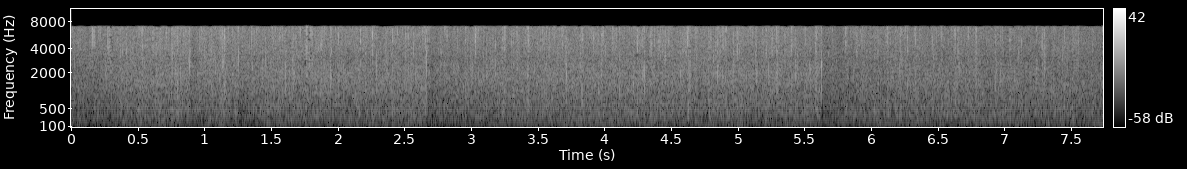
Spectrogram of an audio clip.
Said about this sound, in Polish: Witamy telewizję Trwam oraz jej techniczną obsługę. Także dla nich gromkie brawa.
